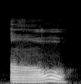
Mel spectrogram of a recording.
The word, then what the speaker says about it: en haut: En haut, en haut. Okay, final T not pronounced, and then this H as previously, you don't pronounce it, so this is O.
